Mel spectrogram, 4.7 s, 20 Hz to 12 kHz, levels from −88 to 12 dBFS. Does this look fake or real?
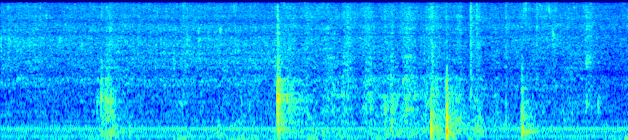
real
